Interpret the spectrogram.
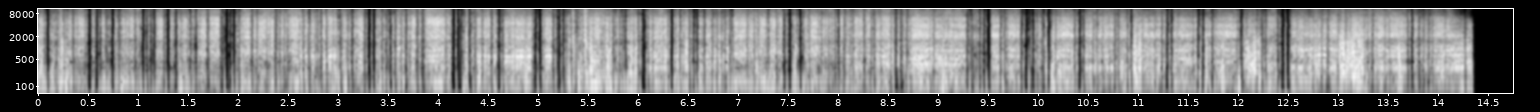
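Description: Running noise of a moving passenger train heard from inside the coach: a dense rumble and rattle of wheels on the track with rushing air and many small knocks. It stops abruptly near the end.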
